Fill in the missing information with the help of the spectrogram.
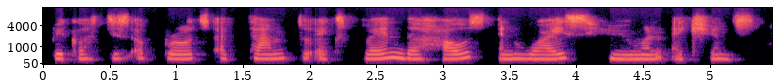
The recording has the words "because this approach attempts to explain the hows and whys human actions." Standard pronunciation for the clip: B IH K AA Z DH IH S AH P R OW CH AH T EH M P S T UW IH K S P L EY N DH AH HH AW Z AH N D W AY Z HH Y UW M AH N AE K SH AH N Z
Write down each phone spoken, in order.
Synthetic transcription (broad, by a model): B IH K AA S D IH S AH P R OW CH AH T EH M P T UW IH K S P L EY N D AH HH AW S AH N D W AY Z HH Y UW M AH N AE K SH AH N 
